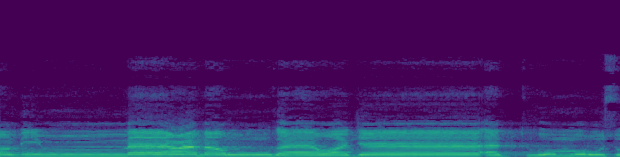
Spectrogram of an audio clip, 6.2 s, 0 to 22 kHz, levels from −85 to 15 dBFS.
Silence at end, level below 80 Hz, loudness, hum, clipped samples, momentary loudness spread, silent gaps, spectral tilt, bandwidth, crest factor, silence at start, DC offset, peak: 0 s; -62 dBFS; -19 LUFS; none; under 0.1%; 8 LU; none; -5.5 dB/octave; 9.6 kHz; 16 dB; 0 s; under 0.1%; -4 dBFS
